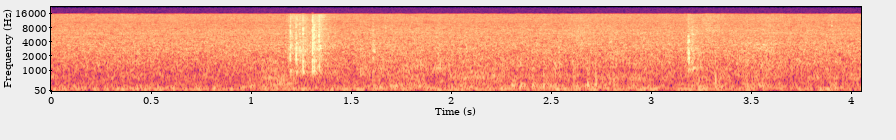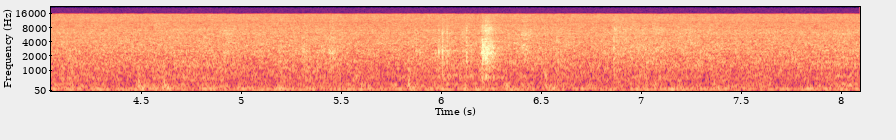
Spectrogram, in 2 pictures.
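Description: Handling of a hardcover picture book as its pages are turned: a brief paper rustle about a second in and a couple of fainter taps later, over low steady room noise.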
